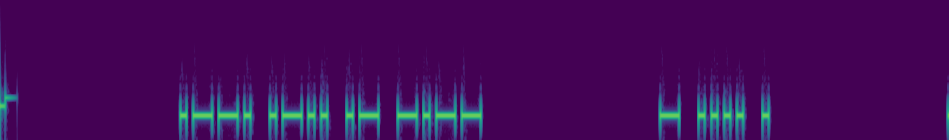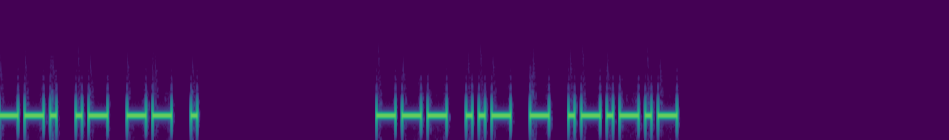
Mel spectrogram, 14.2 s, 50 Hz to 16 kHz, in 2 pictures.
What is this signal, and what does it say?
Morse code, heard as a keyed tone, about 25 wpm, 700 Hz. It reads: PLAY THE GAME OUT.
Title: 4x Word-Spacing - Sentences from Top 500 Words - 25wpm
